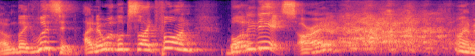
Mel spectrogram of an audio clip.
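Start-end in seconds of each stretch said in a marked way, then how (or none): 0.3-3.3 much higher, chirpy fatherly excuse; high-pitched mock dad reassurance; sheepish dad voice. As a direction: brush off the kid in a high bright voice. Dad voice to kid.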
